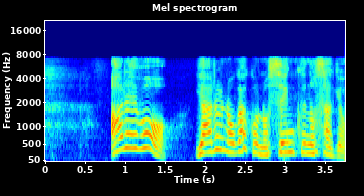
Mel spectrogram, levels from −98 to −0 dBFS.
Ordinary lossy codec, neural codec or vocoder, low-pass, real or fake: none; none; 7.2 kHz; real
